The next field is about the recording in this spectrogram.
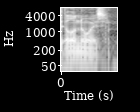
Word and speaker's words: Illinois: You're saying the state's name wrong. It's Illinois.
